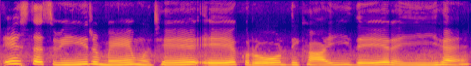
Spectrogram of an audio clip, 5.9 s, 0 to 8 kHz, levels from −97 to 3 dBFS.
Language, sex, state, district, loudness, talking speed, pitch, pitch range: Hindi, female, Madhya Pradesh, Katni, -14 LUFS, 100 wpm, 240 Hz, 225-260 Hz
